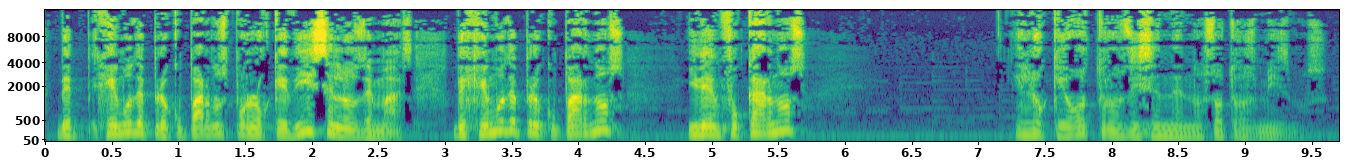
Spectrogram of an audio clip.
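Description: Male motivational storyteller: husky, earnest, emphatic, mid-pitched, soft music behind. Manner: earnest, emphatic, repeats phrases. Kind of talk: inspirational storytelling and talk.

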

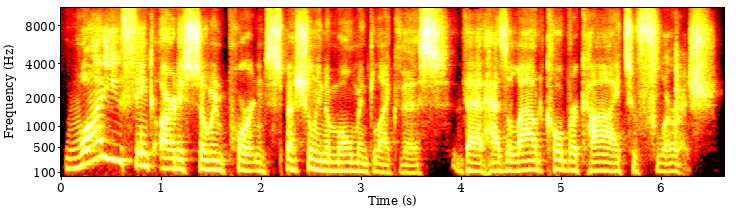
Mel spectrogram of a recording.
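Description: A male interviewer asks long, winding questions at an ordinary pitch, setting up the context before he gets to the point. His tone stays casual and conversational. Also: expressive, normal speed.

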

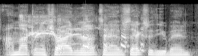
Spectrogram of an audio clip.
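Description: A man's voice: mid-range voice, steady tone, a little fast, very noisy. A man co-hosting a podcast with casual, crude, joking banter. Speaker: podcast co-host.

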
